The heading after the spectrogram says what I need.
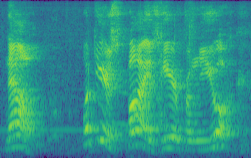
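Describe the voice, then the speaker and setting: Man as blustering, high-pitched general. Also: expressive, a little slow, bright, forceful tone, heavily acted. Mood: exasperated. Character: blustering, exasperated commanding general, comically cranky. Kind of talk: comic stage radio play. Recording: echoey, distant, faint noise.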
